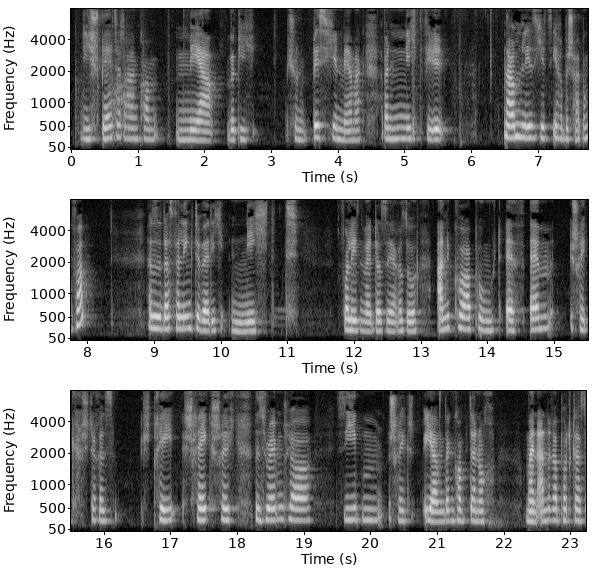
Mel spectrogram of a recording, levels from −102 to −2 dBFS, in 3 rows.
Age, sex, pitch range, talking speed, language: 10-29, female, 220-275 Hz, 120 wpm, German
